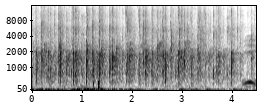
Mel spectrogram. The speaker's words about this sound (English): Glory to God. This is exciting. If you are excited, give the Lord a clap offering in this house.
